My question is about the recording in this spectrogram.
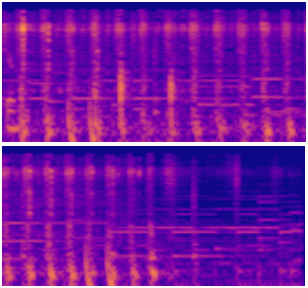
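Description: Kitchen knife slicing ham into thin strips on an end-grain wooden cutting board, the blade knocking the board in quick, even strokes about four to five a second, stopping about five seconds in.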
